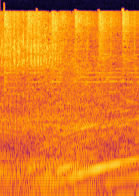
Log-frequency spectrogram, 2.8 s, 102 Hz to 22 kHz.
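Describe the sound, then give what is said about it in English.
A 1965 Shelby Cobra racing flat out: a loud, continuous engine roar with a whining tone that climbs steadily in pitch, holding an even, dense loudness throughout. “Now holding at pole position, going pedal to the metal, behind the wheel of his 1965 Shelby Cobra,”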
